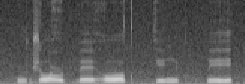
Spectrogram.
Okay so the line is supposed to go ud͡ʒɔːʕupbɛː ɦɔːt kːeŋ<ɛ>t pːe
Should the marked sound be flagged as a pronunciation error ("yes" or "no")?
no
